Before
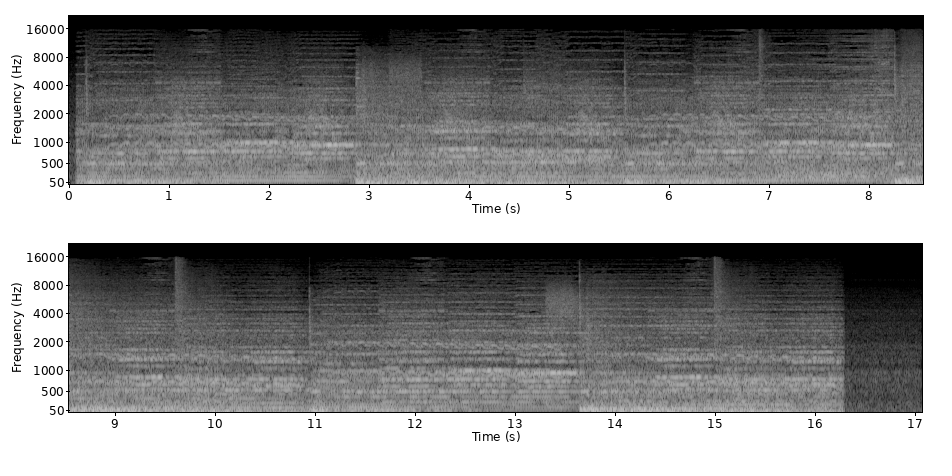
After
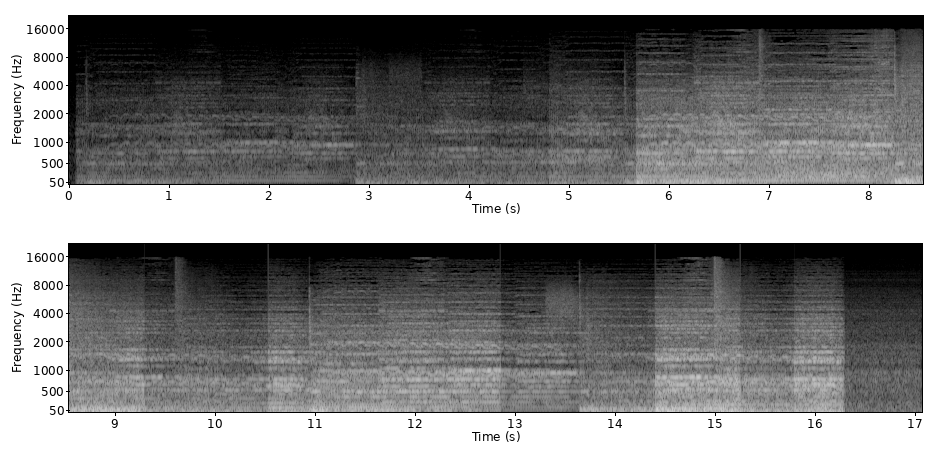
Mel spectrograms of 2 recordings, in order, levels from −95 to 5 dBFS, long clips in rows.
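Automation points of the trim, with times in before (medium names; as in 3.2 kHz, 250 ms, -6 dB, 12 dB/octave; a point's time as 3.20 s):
-17 dB
from 4.81 s -10 dB
from 5.68 s +3 dB
from 9.30 s -4.5 dB
from 10.54 s +4.5 dB
from 12.86 s -4 dB
from 14.41 s +7.5 dB
from 15.26 s +1 dB
from 15.80 s +8.5 dB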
